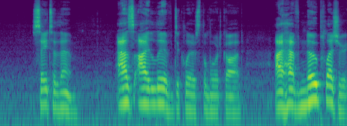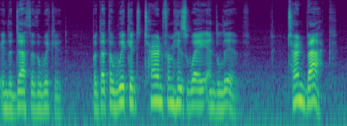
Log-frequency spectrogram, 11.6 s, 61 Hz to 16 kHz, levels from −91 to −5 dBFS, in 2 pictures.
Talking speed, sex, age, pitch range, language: 165 wpm, male, 40-59, 115-160 Hz, English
